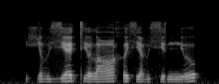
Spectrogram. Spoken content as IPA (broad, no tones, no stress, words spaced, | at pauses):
çɛvzʲæ tʲʌlɑ xəsʲɑvsʲəd nʲʊ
